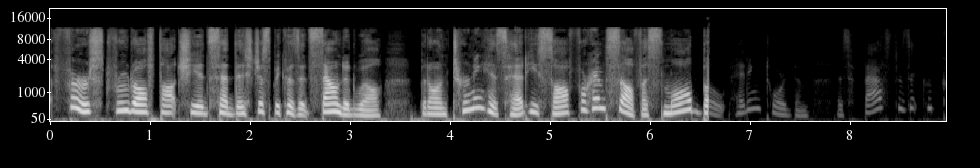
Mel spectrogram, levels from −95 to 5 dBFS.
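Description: At 6.58 s the speech suddenly gives way to an audio dropout to a faint residue that lasts to the end of the clip. The signal is most likely lost upstream while the rest of the chain stays live, so only a weak leak of the sound remains, roughly 35 dB below normal. On a waveform the envelope collapses in a vertical step to a thin band. A spectrogram shows the bright energy ending at one sharp edge, with only a pale trace after it.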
